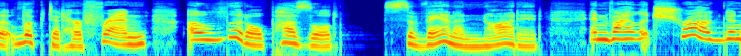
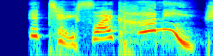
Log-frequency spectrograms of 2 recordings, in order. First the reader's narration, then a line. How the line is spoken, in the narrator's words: she exclaimed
